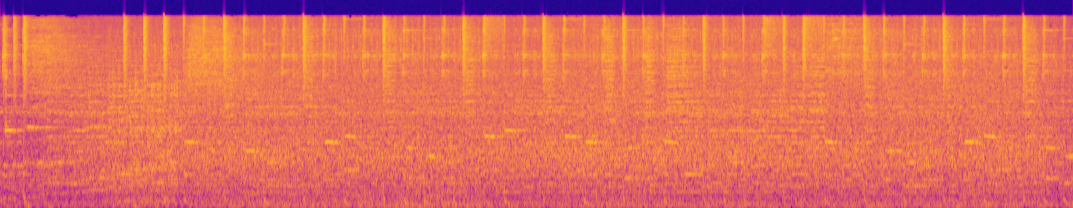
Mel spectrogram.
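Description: Cartoon car wash sound effect: a steady rushing of water spray and scrubbing, starting at the outset, over light background music.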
